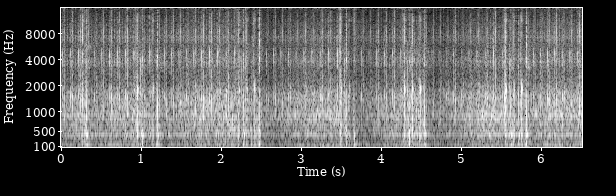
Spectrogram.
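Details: Enjomor hit-and-miss engine running nicely, with highway traffic and chatting in the background: sharp firing bursts every second or so between coasting ticks, firing only as it slows; normal hit-and-miss running.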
